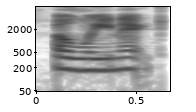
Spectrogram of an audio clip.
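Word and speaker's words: Oleynik: Olenek, yeah.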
